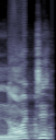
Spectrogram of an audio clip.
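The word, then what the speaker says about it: knot: क्या उच्चारण किया जाएगा के एन ओटी तो के से यहां पर नहीं पढ़ेंगे के का उच्चारण नहीं होगा यन से पढ़ेंगे नो ओ से अ की मात्रा टी से ट तो से पढ़ेंगे नॉट और नॉट मतलब क्या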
